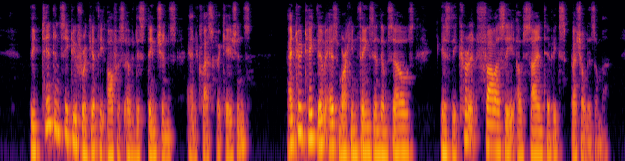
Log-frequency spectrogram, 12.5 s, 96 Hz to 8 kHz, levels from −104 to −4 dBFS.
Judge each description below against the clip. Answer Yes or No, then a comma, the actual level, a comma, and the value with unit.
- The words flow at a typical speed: No, slow, 125 wpm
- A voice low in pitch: Yes, low, 110 Hz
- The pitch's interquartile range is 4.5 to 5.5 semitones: Yes, average, 5.1 semitones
